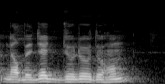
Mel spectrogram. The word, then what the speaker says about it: نضجت جلودهم: في هذه الكلمة نضجت جلودهم ننطق بثلاث جيمات، الجيم الأول الجيم العادي وغير مضغم، والتاء تضغم في الجيم بعدها، ومعلوم أن المضغم ينطق في حال إضغامه بحرف واحد مشدد اللي هو الحرف الأخير. فنضجت جلودهم تنطق بالجيم الأولى مفتوحة وبالثانية مثقلة أي مشددة، وتختفي التاء.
